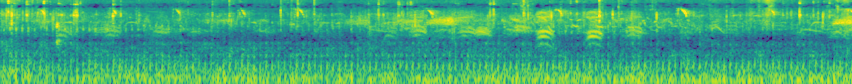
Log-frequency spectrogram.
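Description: Faint outdoor ambience: scattered bird calls, with a cluster of short chirps in the middle, over a low steady rumble.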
